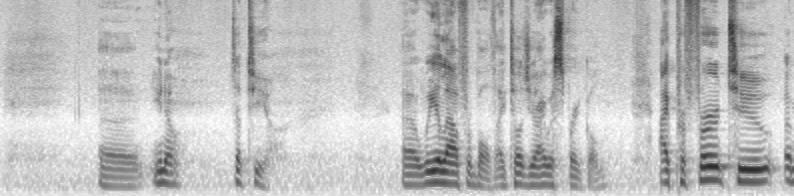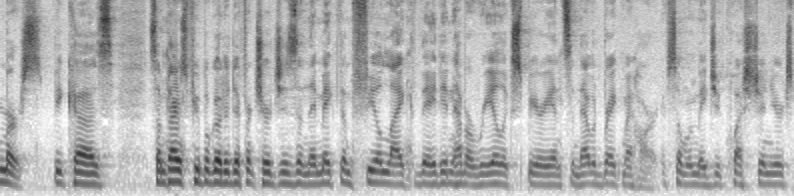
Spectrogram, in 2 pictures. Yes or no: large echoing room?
yes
